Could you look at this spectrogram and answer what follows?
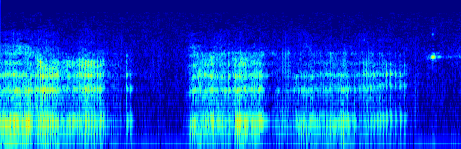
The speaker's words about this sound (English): The monkey pulled a chunk of hair from the elephant's trunk. The elephant snored.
